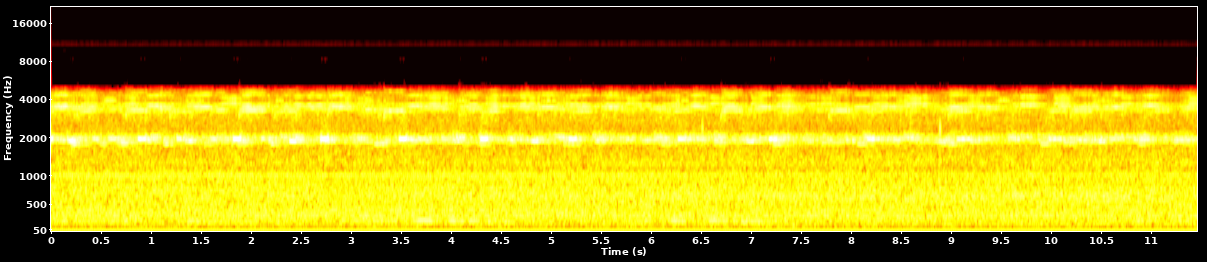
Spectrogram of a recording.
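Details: Massed calling of Jamaican tree frogs after dark in Negril's Hidden Paradise, May 2008; an unbroken, ringing, high-pitched wash of overlapping trills, slightly wavering in loudness, with faint low murmurs underneath.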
